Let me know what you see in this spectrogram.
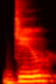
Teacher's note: be typical versus atypical so for example the final consolation deletion do for dog right they dropped the G that's normal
